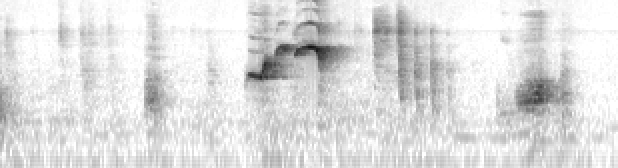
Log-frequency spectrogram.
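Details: Caged African grey parrot in Egypt, known for talking in a deep man's voice, here giving a loud rising whistle, a short burst of harsh chattering notes, then a lower hoarse call, in a small room.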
